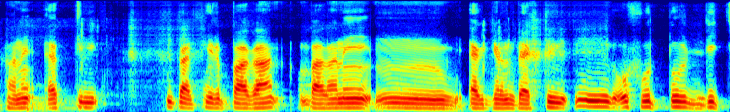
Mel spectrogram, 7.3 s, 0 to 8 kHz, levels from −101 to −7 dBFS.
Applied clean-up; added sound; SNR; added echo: neural mask model DeepFilterNet 3.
